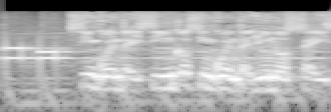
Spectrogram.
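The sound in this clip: Short touch-tone telephone dialing beeps on a radio call-in show, heard only in the first moments. Busy mixed sound with voices follows.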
